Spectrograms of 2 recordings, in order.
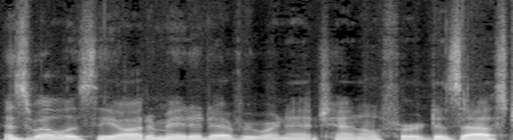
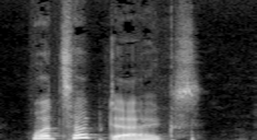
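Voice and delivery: very high voice with a light hint of surprise; 11 semitones higher than usual. A woman answers an urgent message by voice: hint of surprise. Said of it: "a hint of surprise in her voice".

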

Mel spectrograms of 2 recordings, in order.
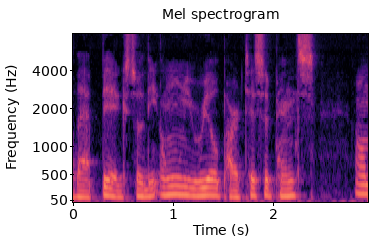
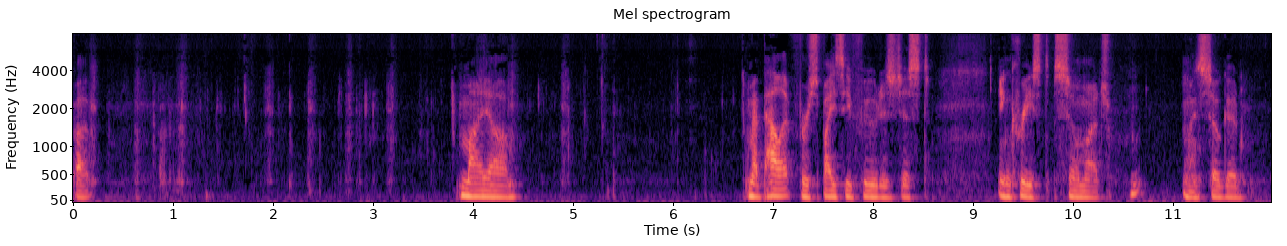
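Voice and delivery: chewing while speaking, mouth full; 3 semitones lower than usual. Speaker eating spicy food while recording, talking while eating. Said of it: "I'm eating here".

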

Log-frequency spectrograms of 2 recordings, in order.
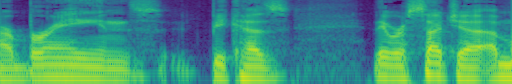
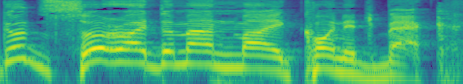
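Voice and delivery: fake British accent, very high and swooping; 10 semitones higher, 4 dB louder than usual. Retelling what another person said at a counter, put-on British accent. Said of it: "with the British accent and everything".

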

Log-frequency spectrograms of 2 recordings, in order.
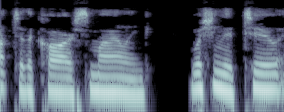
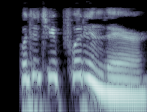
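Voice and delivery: wary, distrustful, suspicious, pitched up; 7 semitones higher than usual. Cliff, Unc's apprentice, questions him: suspicious. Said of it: "asked Cliff suspiciously".

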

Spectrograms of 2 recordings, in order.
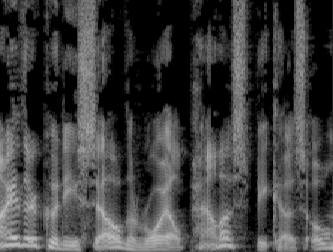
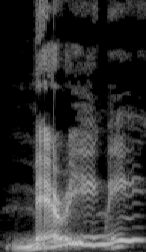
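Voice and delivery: very high, startled, surprised outcry; 12 semitones higher than usual. Reading a young king answering his counselor, cried out. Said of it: "cried the king".

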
